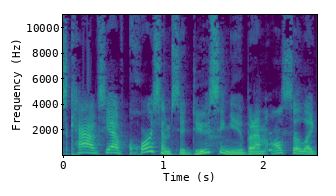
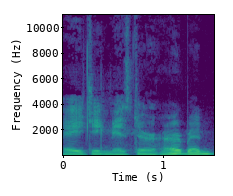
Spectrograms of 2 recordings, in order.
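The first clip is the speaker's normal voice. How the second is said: put-on robotic dubbed-over voice, much lower; 9 semitones lower than usual. Talking about a man whose voice was dubbed over, do a robotic dubbed-over voice impression. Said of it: "It's a really good impression".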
